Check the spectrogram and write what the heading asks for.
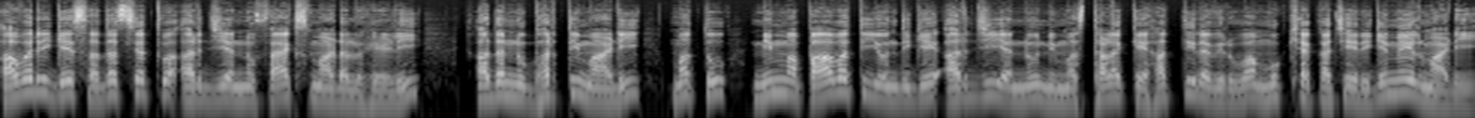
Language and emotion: Kannada, neutral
